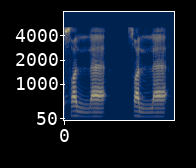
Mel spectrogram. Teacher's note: صلى فيها الفتح وليس تقليل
